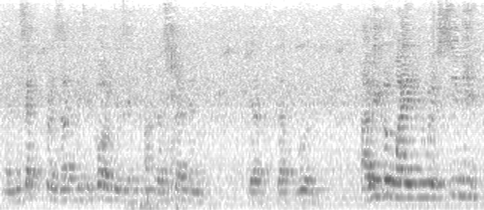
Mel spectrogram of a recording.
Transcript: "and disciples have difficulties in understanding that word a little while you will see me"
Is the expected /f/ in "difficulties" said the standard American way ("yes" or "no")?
yes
